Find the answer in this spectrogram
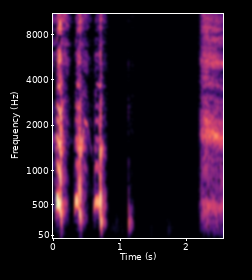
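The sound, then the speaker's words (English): A person clears their throat in three quick, gruff bursts, followed by a faint click and a short breathy rasp after a brief pause. “Uh, the minute they clear their throat.”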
